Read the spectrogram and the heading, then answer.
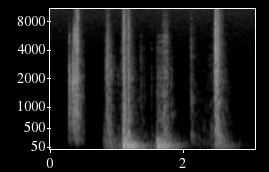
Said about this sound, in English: Yeah, hold on. Let me unlock my door.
